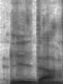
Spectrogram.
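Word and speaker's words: Île d'Arz: jamais le nom une l'Î d'Ars voilà don je crois le Z ne se prononce pas on sait jamais voilà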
